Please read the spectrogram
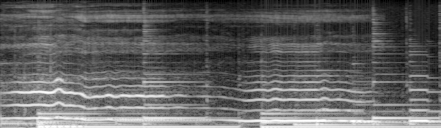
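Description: A woman's wordless voice slides up into one long, wavering held note over plucked acoustic guitar: the opening of a Hindi song.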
